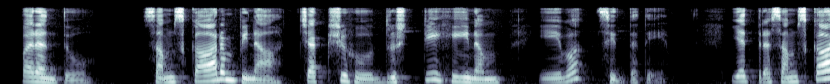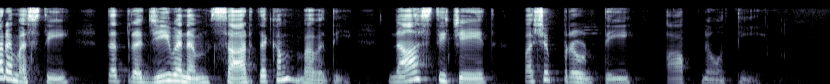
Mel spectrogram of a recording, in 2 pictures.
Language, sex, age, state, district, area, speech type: Sanskrit, female, 60+, Karnataka, Bangalore Urban, urban, spontaneous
